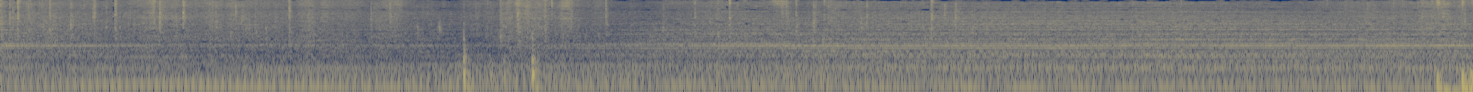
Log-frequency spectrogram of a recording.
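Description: Steady low hum of a car's idling engine heard inside the cabin. Two short clicks come a little over two seconds in, and a low thump comes near the end.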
